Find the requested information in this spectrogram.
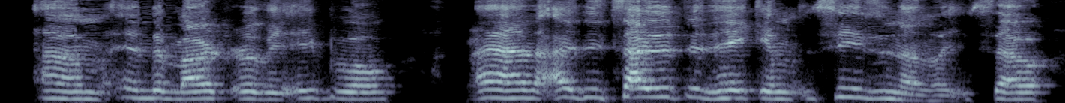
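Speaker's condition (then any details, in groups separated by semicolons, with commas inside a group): Cerebral palsy; speech can sound drunk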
